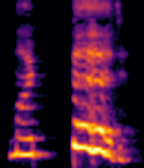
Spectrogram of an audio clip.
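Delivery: loud spluttered cry; sputtering outburst. A narrator's reading. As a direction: blurt it out in shock. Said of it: "Papa sputtered".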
